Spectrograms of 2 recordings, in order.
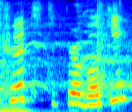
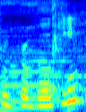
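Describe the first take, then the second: First: The first word's final sound is fully pronounced. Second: The first word's final sound is dropped. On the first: The speaker calls it wrong. "there will be like two sounds, and that is automatically incorrect" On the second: The speaker calls it right. "I'm not uh, pronounce the last word of true because I'm saying true without the letter T"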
